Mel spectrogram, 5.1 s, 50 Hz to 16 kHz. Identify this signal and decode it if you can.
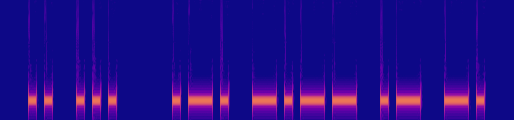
Morse code, heard as a keyed tone, about 14 wpm, 650 Hz. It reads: IS RYAN
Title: SOTA QSO Practice 15wpm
